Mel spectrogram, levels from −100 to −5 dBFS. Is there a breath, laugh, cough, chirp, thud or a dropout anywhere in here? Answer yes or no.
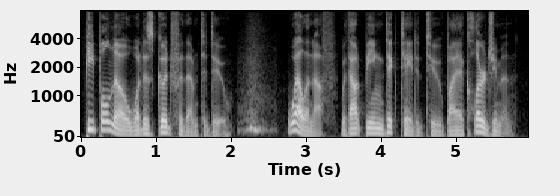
yes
